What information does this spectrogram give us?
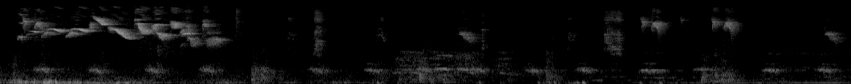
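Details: Caged tico-tico (rufous-collared sparrow) males with females: a bright run of rapid, descending whistled notes opens, followed by scattered high chirps over a regular, low clucking pulse.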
